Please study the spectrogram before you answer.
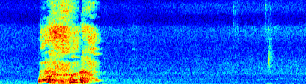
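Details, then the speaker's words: Cough from a speaker who says they are sick, recorded while reading a report aloud: a single short burst of two or three harsh coughs in a quiet room, then silence. "mohon maaf apabila saya ada terdengar suara batuk-batuk itu saya lagi sini lagi sakit"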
